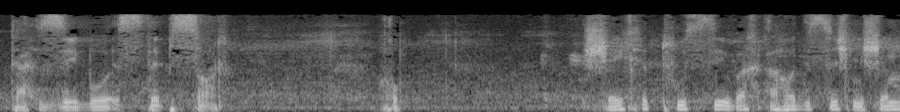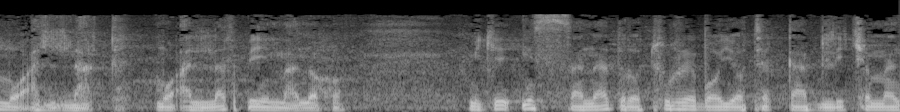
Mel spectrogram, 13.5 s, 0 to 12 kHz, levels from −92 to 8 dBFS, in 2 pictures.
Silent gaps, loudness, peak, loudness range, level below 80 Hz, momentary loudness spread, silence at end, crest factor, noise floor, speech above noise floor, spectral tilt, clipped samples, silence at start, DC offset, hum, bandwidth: none; -19 LUFS; -4 dBFS; 5 LU; -36 dBFS; 19 LU; 0 s; 14 dB; -39 dBFS; 21 dB; -5 dB/octave; under 0.1%; 0 s; under 0.1%; none; 7.8 kHz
